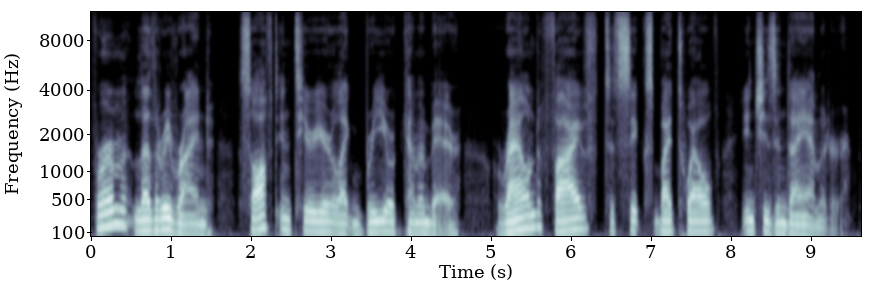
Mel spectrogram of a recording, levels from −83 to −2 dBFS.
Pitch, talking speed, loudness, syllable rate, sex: 110 Hz, 110 wpm, -18 LUFS, 3.3 syllables/s, male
